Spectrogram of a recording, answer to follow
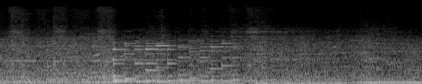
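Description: Slot machine spin ending in a win: a short electronic jingle of quick notes stepping up and down, starting about a second in and lasting about a second and a half, over a steady low hum.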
